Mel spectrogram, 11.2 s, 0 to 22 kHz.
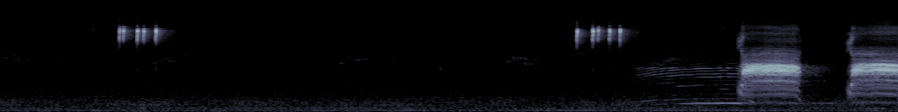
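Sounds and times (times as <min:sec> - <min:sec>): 
carrion crow giving hoarse grating caws: 0:09.2 - 0:11.2.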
